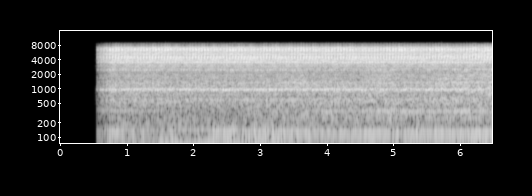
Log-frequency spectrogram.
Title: bruit moteur 1.2 tsi 105 polo 6r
